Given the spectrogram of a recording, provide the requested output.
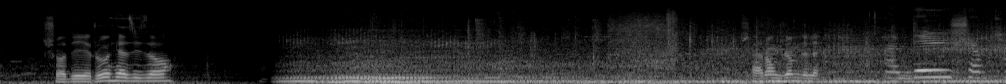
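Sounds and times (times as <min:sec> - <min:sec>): background noise: 0:00.0 - 0:10.0.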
